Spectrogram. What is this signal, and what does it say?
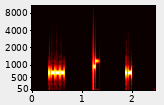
Morse code, heard as a keyed tone, about 50 wpm, 700 Hz. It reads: J A
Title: Single Letter-Number Alt - Rapid-Fire 50wpm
